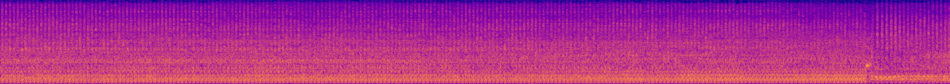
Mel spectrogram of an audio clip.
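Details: Dynamark riding lawn mower after carburetor cleaning, driven outside to test the long-unused deck: steady, even engine drone with the deck spinning, no knocks or misses, constant speed; runs healthy.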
